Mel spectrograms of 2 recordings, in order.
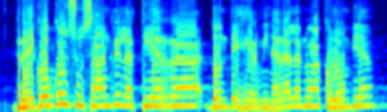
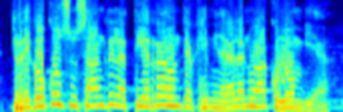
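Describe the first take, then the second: Both takes have the same delivery.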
